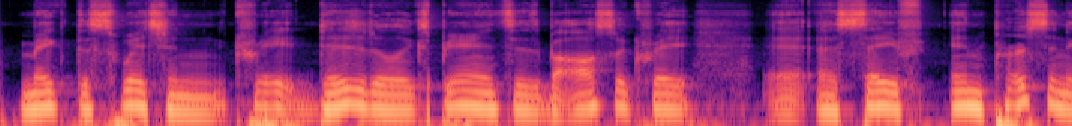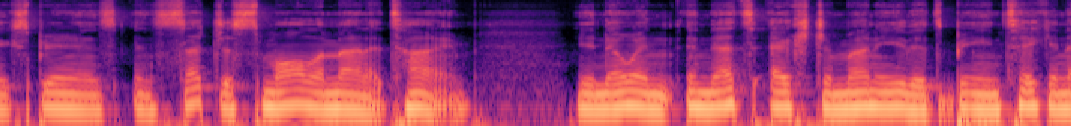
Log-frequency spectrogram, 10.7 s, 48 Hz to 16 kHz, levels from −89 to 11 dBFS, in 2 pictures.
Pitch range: 100-120 Hz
